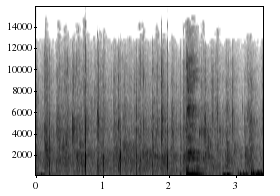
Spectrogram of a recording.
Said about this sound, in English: if we can also give another round of applause for Dr. Shivers, thank you so much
